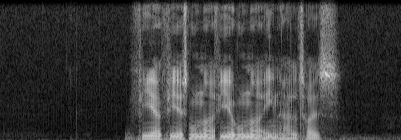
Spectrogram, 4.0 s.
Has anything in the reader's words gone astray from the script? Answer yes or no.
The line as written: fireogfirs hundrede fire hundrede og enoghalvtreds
no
